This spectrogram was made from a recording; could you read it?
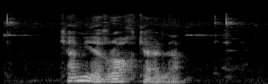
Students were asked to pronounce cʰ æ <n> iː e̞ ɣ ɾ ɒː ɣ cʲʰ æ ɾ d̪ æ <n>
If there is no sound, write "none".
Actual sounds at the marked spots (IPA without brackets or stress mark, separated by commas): m, m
